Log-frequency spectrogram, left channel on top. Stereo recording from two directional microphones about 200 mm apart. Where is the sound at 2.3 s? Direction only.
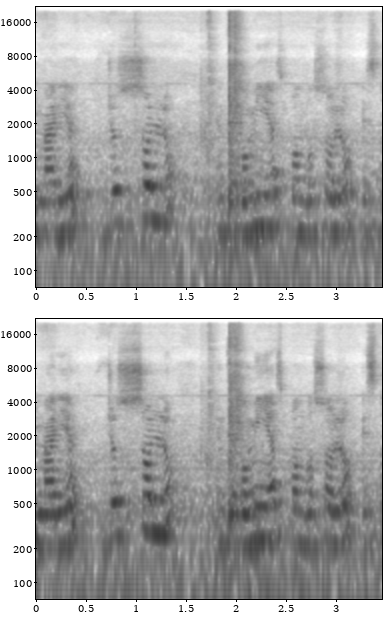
65° right (ahead or behind).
